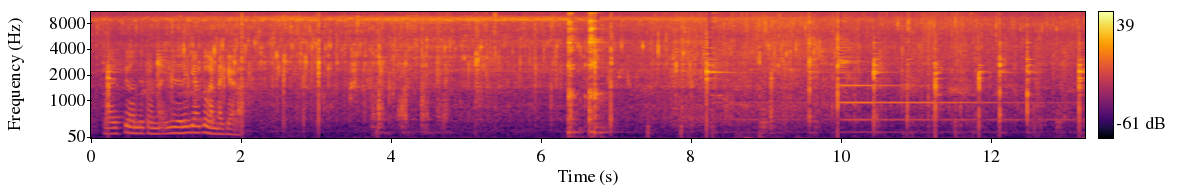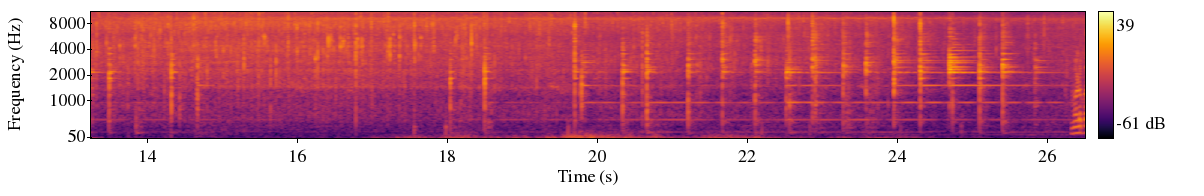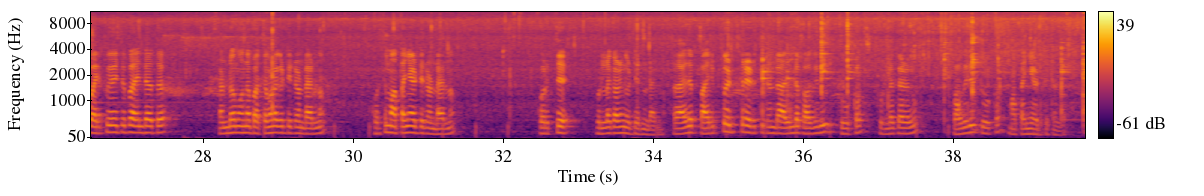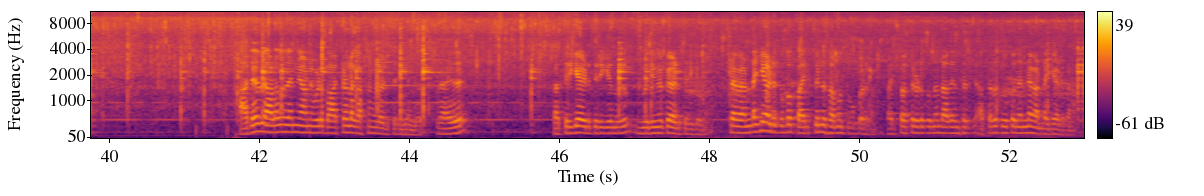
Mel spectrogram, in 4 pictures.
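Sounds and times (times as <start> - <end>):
vegetables sizzling in oil: 0.0 - 53.0
wooden spatula scraping brass pan: 6.4 - 16.8, 17.6 - 26.9, 34.8 - 50.3, 51.8 - 53.0.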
